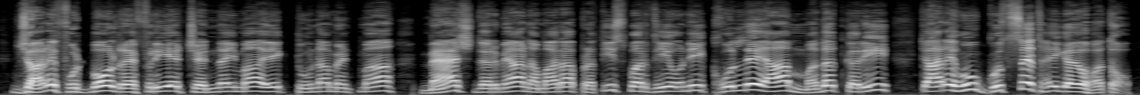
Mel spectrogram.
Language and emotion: Gujarati, angry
